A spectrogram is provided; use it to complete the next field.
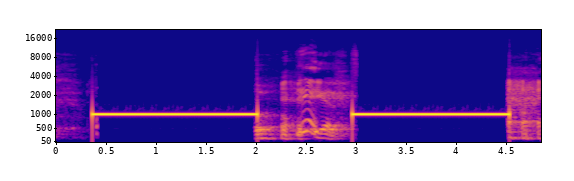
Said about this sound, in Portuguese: Está eu gostava de saber, eu peço que o editor depois coloque aqui o, uh, o apito sim. Já agora, vamos aproveitar aqui, dá trabalho ao editor.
